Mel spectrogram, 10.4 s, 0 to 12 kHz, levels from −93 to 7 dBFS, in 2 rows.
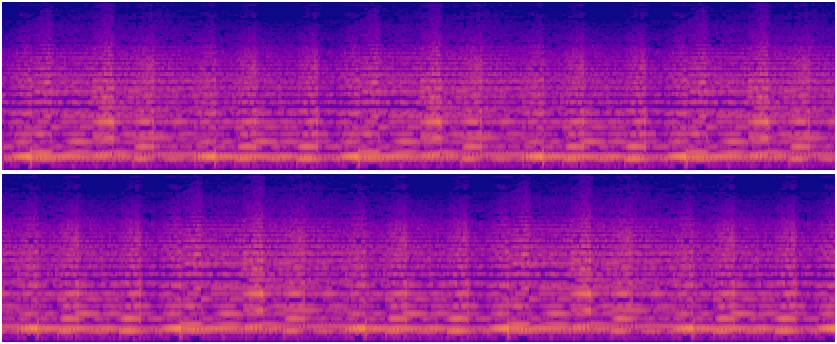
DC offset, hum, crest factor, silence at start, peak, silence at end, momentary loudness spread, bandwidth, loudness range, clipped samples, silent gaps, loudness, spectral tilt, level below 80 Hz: under 0.1%; none; 14 dB; 0 s; -18 dBFS; 0 s; 4 LU; 12 kHz; 0 LU; under 0.1%; none; -33 LUFS; -4.5 dB/octave; -76 dBFS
